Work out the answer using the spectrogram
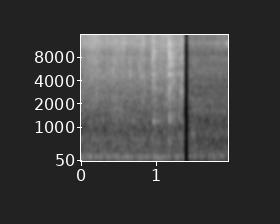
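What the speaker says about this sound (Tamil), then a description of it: "எண்ணெய் சூடானதும் நம்ம இதை ஃப்ரை பண்ணிக்கலாம்." Batter-coated sweet corn sizzles in hot oil, a steady dense crackling hiss with a brief gap near the end, close and even in loudness.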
